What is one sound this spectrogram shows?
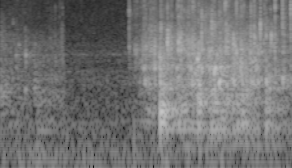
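Thick sauce plops and pours into water.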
